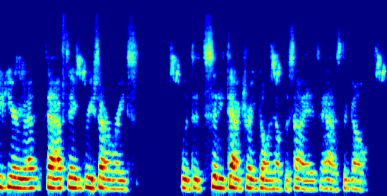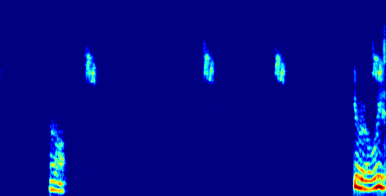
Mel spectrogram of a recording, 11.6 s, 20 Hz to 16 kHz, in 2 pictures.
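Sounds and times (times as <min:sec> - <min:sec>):
bird chirps through open window: 0:00.0 - 0:02.0, 0:02.6 - 0:05.9, 0:06.6 - 0:07.4, 0:08.8 - 0:09.2, 0:09.9 - 0:10.2, 0:11.2 - 0:11.5
speech: 0:00.0 - 0:05.9, 0:06.6 - 0:07.3, 0:11.1 - 0:11.5
faint bird peeps: 0:02.6 - 0:02.9, 0:05.6 - 0:05.9, 0:07.1 - 0:07.3, 0:08.9 - 0:09.1, 0:10.0 - 0:10.2.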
